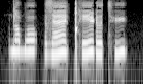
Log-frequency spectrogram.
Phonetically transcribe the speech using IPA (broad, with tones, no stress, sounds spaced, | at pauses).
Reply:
ɖ ɑ˧ b ɔ˧ | z æː˩˧˩ ǃʰ eː˩˧˩ ɽ əː˧ tʰ y˩˧˩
